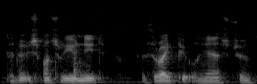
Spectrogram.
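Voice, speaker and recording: A man's voice: deep voice, little pitch movement, very fast, a little hiss or hum. A man hosting a casual livestream, plain-spoken and rambling, answering viewer comments as he goes. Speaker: livestream host. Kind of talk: casual live-stream chat.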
